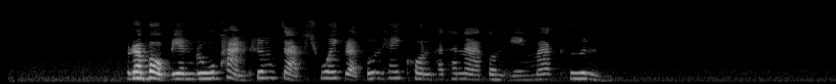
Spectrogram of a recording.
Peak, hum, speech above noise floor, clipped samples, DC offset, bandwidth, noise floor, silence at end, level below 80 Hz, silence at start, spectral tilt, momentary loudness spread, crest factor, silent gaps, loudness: -10 dBFS; none; 33 dB; under 0.1%; under 0.1%; 8.8 kHz; -64 dBFS; 2.35 s; under -90 dBFS; 1.25 s; -4 dB/octave; 16 LU; 24 dB; none; -30 LUFS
